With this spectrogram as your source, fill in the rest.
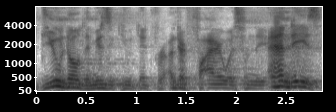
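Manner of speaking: put-on eager Latin American accent. Retelling a young man who approached the speaker at UCLA, in a Latin accent. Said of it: "in a Latin accent".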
